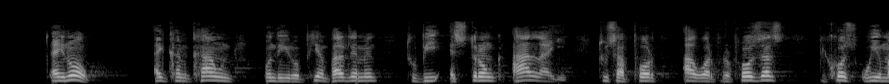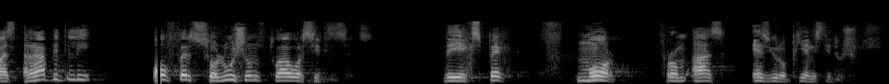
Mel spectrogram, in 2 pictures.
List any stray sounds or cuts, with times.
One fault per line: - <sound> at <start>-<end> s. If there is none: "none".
- dropout at 10.5-10.5 s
